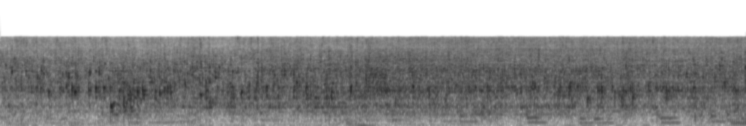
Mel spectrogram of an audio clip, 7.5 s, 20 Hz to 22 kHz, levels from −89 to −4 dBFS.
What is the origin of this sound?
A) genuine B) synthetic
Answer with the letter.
B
